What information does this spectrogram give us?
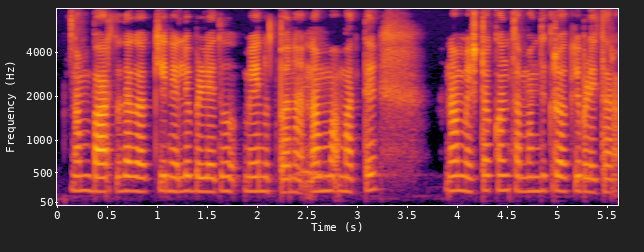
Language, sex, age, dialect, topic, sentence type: Kannada, female, 25-30, Central, agriculture, statement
